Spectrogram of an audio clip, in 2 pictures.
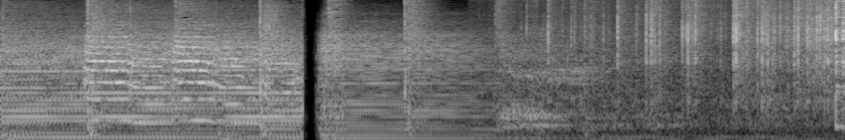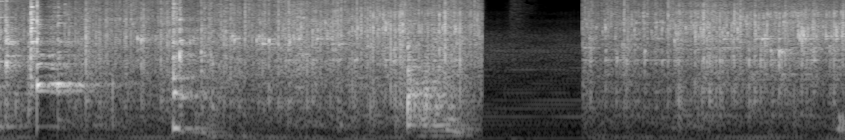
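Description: Background music for the first couple of seconds, then groundnut oil in a hot pan starting to sizzle with light crackles, the sound cutting out briefly about three-quarters of the way through.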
